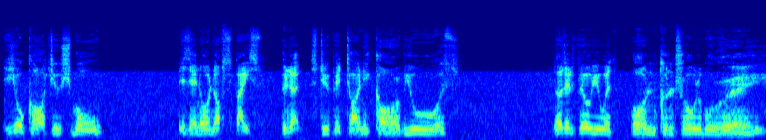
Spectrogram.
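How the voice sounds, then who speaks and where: Casting: ranting, furious ogre, comic radio spot, heavy rasping fry, drawn-out delivery. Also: male voice, on the low side, a little hiss or hum. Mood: indignant ranting. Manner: ranting, exploding into yells. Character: furious raging ogre in a car dealer ad. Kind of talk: comedic radio ad acting.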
